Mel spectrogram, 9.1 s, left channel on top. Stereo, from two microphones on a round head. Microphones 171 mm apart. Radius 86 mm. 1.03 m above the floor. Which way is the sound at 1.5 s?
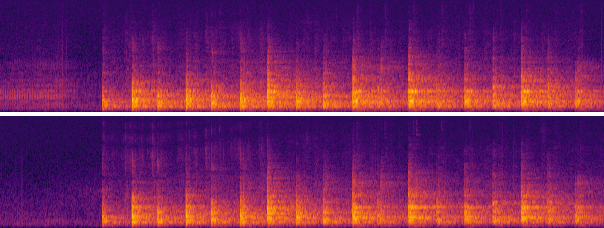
30° right (ahead or behind).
